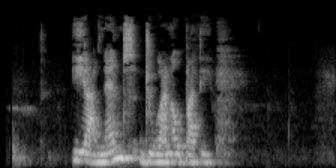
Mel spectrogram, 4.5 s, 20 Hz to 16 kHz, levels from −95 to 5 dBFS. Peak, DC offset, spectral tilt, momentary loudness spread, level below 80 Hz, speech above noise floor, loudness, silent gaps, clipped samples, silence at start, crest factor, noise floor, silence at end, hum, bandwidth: -8 dBFS; under 0.1%; -5 dB/octave; 18 LU; -72 dBFS; 47 dB; -23 LUFS; none; under 0.1%; 0.15 s; 18 dB; -70 dBFS; 1.4 s; none; 11 kHz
